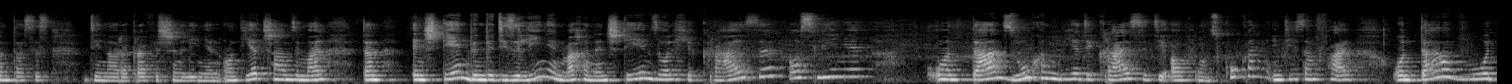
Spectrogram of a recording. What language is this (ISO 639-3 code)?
deu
